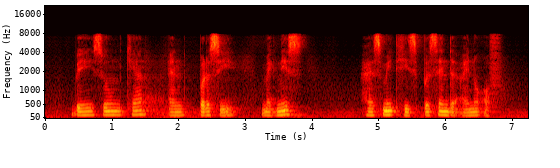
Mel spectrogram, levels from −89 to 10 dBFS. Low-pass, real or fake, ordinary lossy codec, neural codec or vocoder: none; fake; none; codec, 16 kHz, 0.4 kbps, LongCat-Audio-Codec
